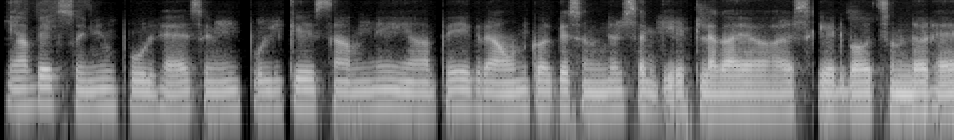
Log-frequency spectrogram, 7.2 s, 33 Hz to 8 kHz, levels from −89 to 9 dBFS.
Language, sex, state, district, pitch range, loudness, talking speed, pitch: Hindi, male, Haryana, Charkhi Dadri, 105-115 Hz, -20 LUFS, 215 wpm, 110 Hz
